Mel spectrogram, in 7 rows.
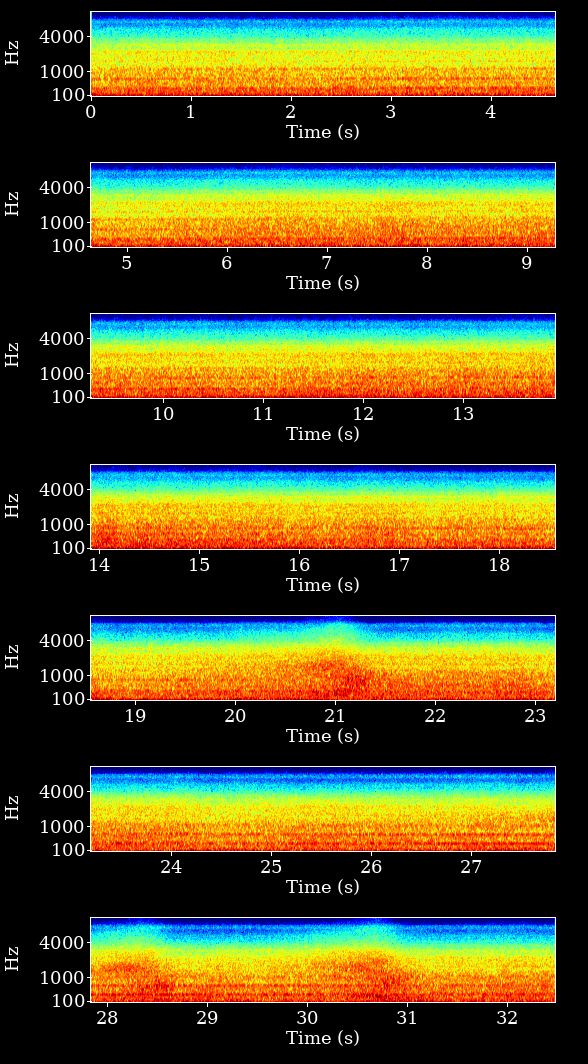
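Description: Lyric Graffiti electric bike cruising at around 30 mph: wind rushing over the microphone and tyre noise, with a steady electric-motor whine. Short swells of noise come twice in the second half.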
